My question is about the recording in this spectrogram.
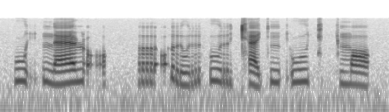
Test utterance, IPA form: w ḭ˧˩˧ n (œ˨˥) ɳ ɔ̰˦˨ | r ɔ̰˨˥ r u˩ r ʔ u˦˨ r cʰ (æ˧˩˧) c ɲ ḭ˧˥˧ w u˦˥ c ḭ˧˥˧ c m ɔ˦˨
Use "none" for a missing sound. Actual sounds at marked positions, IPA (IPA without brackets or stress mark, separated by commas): æ˨˥, æ˧˩˧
